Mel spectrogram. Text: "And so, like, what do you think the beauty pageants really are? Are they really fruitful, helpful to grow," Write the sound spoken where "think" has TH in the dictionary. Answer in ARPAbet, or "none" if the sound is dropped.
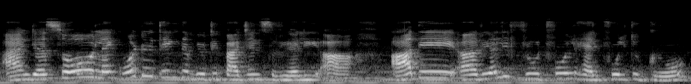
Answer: T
